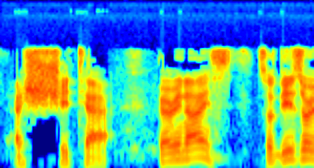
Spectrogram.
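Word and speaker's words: الشتاء: Ashita. Ashita. Jamil jiddan. Notice Shin is a sun letter, so ideally you don't pronounce the lam, right? Because it's Ashita.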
